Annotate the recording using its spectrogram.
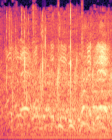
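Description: Several voices shouting at once as a goal goes in, building up in level over the two seconds.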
